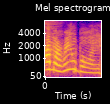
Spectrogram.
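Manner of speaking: very high, squeaky cartoon puppet voice. The speaker does a voice that a listener praises, in Pinocchio voice from Shrek. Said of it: "You do it really well".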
